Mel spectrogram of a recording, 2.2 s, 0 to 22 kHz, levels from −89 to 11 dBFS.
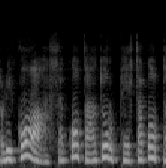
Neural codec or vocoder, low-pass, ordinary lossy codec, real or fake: none; 9.9 kHz; AAC, 64 kbps; real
